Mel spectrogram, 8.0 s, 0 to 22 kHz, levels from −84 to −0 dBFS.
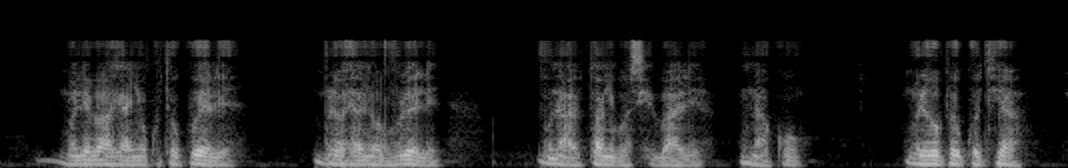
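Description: Throughout the speech the sound is rough and grainy, with a noisy texture and nothing above about 8.2 kHz. This is likely Opus compression in its CELT music mode, filling starved bands with noise, consistent with a low bitrate near 16 kbps.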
